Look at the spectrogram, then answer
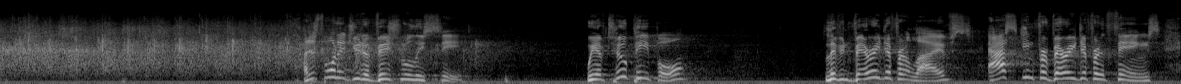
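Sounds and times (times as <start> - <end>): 
audience clapping hands: 0.0 - 3.9, 4.5 - 5.1
speech: 3.0 - 4.8, 5.9 - 7.0, 8.2 - 11.8.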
